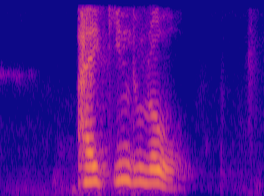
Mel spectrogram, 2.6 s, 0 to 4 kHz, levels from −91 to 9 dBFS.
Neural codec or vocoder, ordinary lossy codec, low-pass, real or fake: codec, 16 kHz in and 24 kHz out, 0.8 kbps, FocalCodec, streaming, 65536 codes; AAC, 24 kbps; 3.6 kHz; fake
